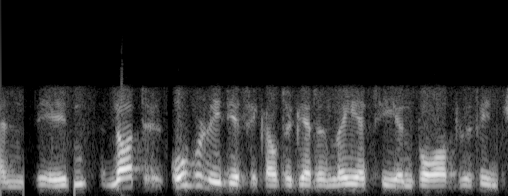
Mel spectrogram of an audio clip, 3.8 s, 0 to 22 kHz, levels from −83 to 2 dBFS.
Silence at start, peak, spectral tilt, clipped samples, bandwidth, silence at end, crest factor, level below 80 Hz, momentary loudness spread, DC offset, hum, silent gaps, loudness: 0 s; 0 dBFS; -10 dB/octave; under 0.1%; 3.7 kHz; 0.1 s; 16 dB; -62 dBFS; 5 LU; under 0.1%; none; none; -16 LUFS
